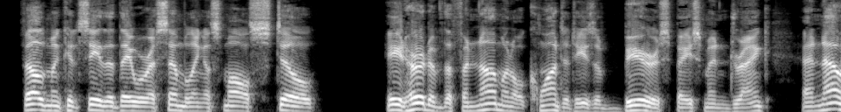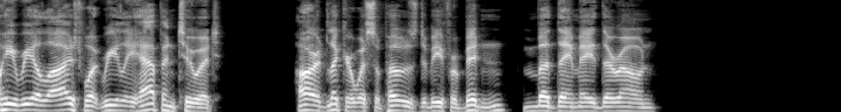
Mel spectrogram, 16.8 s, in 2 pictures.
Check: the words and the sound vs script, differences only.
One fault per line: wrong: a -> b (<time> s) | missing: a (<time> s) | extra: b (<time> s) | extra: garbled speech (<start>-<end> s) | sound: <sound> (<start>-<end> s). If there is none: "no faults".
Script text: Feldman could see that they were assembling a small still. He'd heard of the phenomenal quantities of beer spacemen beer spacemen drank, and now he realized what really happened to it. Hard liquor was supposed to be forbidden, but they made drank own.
missing: beer spacemen (7.3 s)
wrong: drank -> their (14.4 s)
